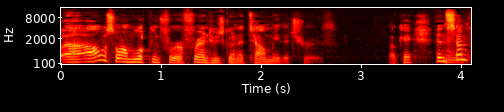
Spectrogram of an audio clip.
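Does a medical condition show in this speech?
No.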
